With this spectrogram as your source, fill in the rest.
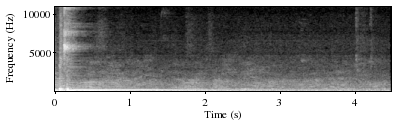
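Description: An electric bass note rings out and slowly fades.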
